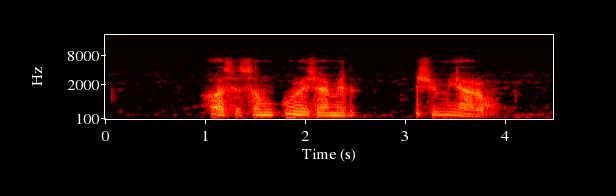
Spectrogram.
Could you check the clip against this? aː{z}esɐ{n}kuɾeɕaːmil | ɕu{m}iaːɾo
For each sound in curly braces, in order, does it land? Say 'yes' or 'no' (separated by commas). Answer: no, no, yes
